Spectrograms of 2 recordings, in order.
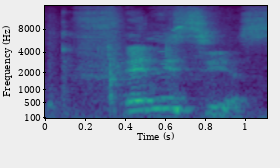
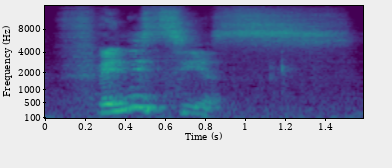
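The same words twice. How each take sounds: First: It is said at normal speed. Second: It is said slowly.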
